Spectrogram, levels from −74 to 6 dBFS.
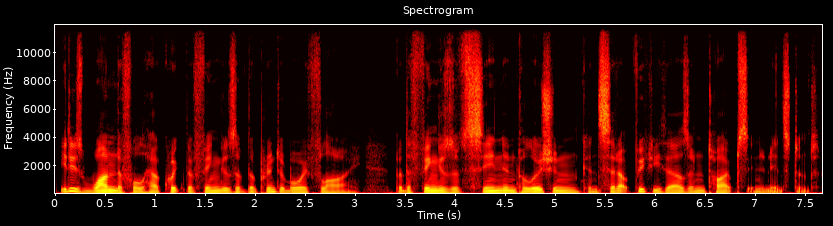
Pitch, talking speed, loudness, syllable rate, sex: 105 Hz, 220 wpm, -20 LUFS, 5.4 syllables/s, male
